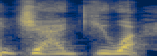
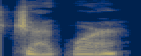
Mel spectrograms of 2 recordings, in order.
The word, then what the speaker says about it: Jaguar: Like what is what the people who say it like a jag you are? Go jack yourself off somewhere. Not around me. Stop saying it like that. It's Jaguar.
